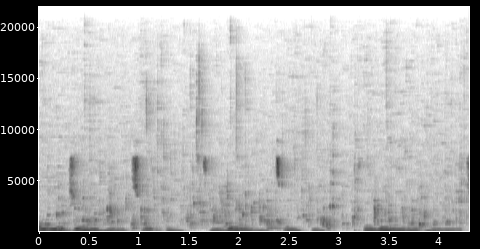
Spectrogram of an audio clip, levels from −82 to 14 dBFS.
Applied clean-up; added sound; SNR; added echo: classical method log-MMSE.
